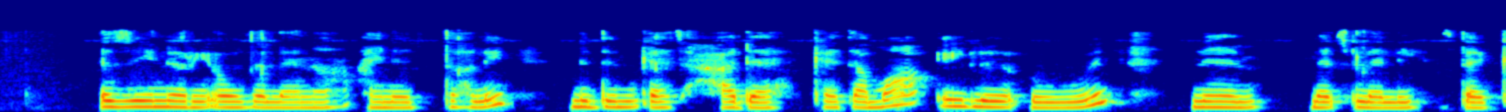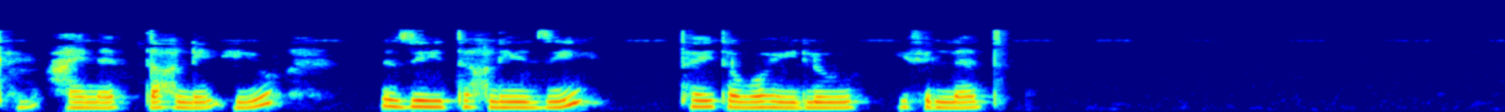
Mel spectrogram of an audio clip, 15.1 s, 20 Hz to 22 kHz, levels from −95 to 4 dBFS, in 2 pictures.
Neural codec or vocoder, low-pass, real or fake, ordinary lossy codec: none; 7.2 kHz; real; MP3, 48 kbps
